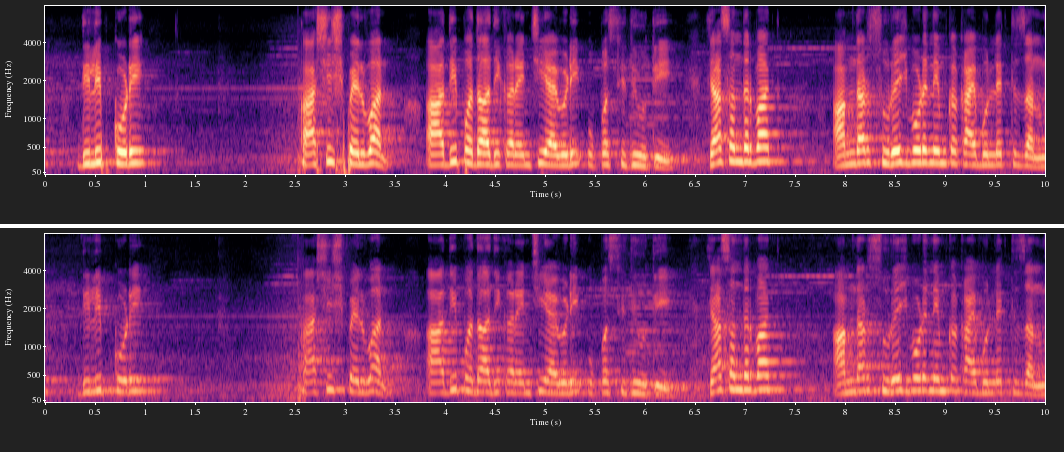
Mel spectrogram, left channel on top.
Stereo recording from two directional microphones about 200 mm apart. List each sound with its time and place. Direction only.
0.3 s a man's voice: 35° left (ahead or behind)
2.6 s a man's voice: 35° left (ahead or behind)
